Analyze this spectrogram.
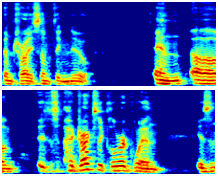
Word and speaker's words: hydroxychloroquine: How do you pronounce it? Hydroxychloroquine.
